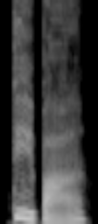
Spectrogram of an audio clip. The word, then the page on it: 地板: dì bǎn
